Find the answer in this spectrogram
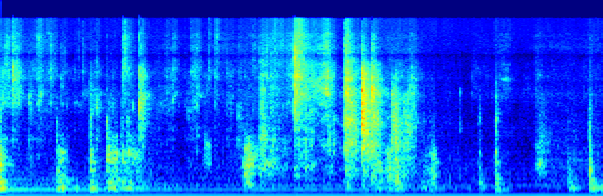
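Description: Faint, scattered rustles and light knocks of loose paper song sheets being handled and shuffled.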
